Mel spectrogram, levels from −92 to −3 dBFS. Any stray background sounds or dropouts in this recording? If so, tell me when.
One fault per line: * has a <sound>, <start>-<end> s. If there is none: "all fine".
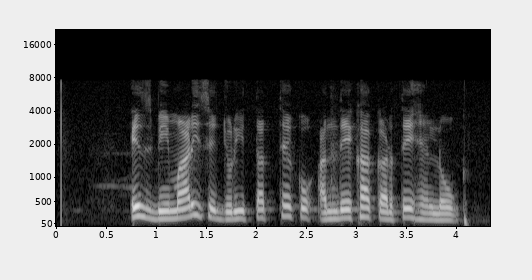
all fine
